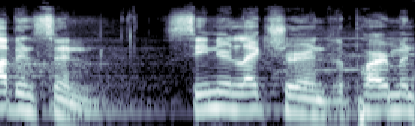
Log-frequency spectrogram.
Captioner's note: audience applauds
